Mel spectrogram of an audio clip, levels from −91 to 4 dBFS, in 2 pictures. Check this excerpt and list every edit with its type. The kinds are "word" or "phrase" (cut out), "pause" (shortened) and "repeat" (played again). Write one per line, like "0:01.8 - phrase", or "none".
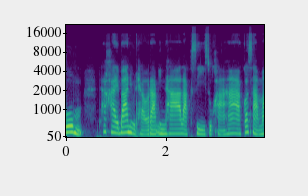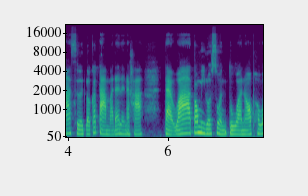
0:04.4 - word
